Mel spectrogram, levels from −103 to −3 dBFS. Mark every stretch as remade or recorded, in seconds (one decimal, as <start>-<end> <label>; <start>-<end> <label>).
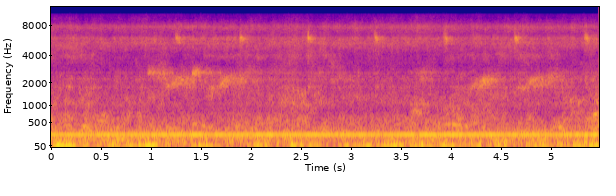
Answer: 0.0-5.5 remade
